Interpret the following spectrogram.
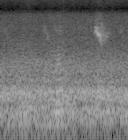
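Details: Honey bees from fast-growing colonies in an apiary, a steady dense hum of many bees with a brief higher passing buzz from a single bee flying close.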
